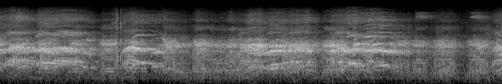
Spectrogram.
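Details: Male Andean cocks-of-the-rock in full display at a morning lek near Pacto Sumaco, Napo, Ecuador, 15 February 2015: a dense, overlapping chorus of harsh squawking and grunting calls given almost without pause.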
